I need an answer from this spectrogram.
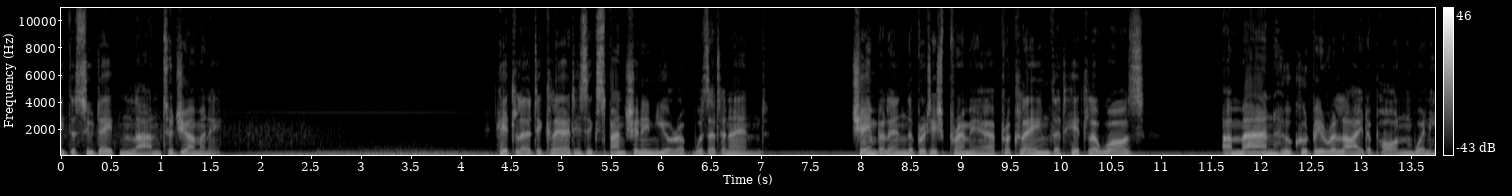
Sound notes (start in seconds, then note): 2.5 engines rumbling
